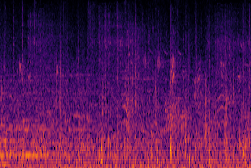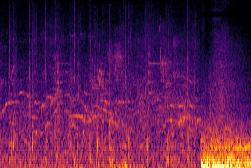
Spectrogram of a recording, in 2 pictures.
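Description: Footsteps tread steadily along a paved path.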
